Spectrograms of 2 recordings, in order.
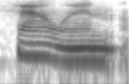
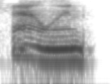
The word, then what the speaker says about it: Samhain: So when I was younger, I celebrated Samhain on October 31st, which is Halloween. And for witches or pagans, October 31st or Samhain, it's spelled S-A-M-H-A-I, is a high holy day in their wheel of the year.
